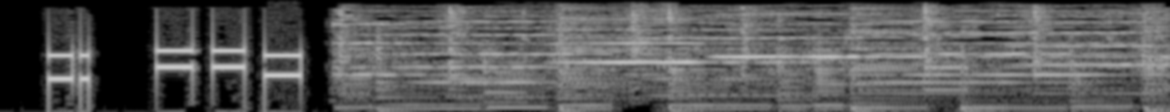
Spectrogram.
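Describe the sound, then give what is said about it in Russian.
Telephone keypad tones dial an extension on a call to a company's automated line: four short, clear beeps in quick succession, followed by a steady, dense tonal sound that continues to the end. “Если вы знаете внутренний номер сотрудника, наберите его. Или оставайтесь на линии.”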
